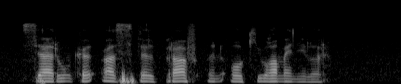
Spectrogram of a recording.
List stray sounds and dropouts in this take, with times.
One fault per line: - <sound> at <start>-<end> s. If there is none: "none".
none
